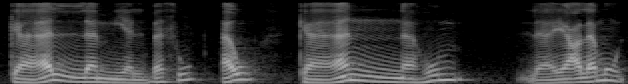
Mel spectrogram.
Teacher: يعني يجعل الهمزة بين صوت الهمزة وصوت أصل حركتها · Term: التسهيل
